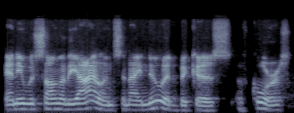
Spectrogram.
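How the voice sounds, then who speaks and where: This is a middle-aged man hosting a casual music podcast, eagerly going over old songs with many fillers and false starts. He has a voice on the high side and talks fairly quickly, recorded via video call.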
